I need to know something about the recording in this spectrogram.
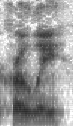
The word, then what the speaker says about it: Crowley: you have you know crowley uh or crowley is the proper english pronunciation uh when you have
